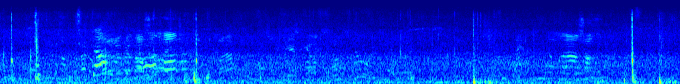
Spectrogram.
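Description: Young men shout to each other from a distance, outdoors.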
